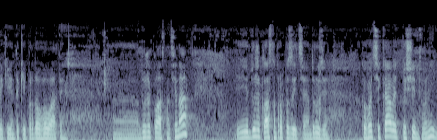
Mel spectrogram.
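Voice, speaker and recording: A man's voice: mid-range voice, warm tone, slight background noise. A man giving an informal product walkthrough, addressing viewers directly, with frequent hesitations. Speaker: salesman presenting a boiler.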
